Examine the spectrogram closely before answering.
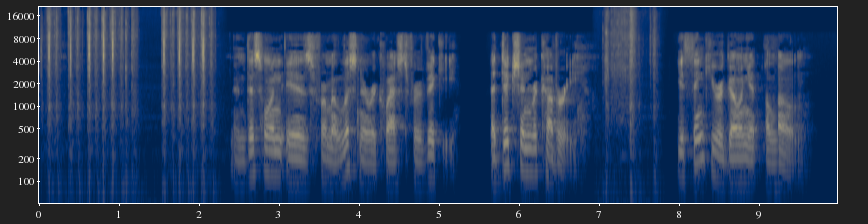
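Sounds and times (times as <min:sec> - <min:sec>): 
typewriter keystrokes: 0:00.0 - 0:02.2, 0:07.1 - 0:07.8
speech: 0:02.4 - 0:06.9, 0:08.0 - 0:09.6.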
